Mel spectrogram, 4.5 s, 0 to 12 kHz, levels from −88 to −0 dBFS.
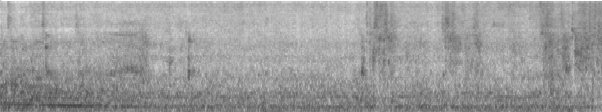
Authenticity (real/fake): fake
